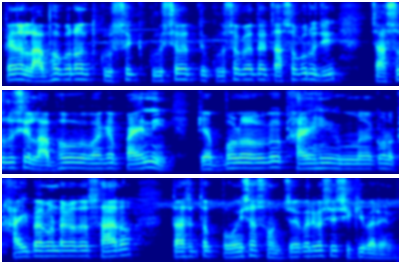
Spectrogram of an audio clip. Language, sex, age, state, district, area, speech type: Odia, male, 45-60, Odisha, Jajpur, rural, spontaneous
